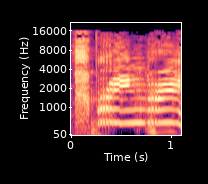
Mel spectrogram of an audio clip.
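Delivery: very high trilled harp noise; high mock harp ringing; harp impression. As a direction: trill high to end the daydream. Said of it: "impression of two terrible instruments".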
